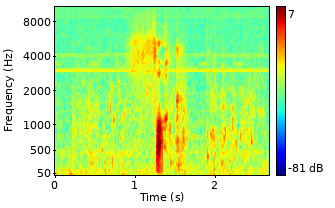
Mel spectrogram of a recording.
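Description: A body splashes through water.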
